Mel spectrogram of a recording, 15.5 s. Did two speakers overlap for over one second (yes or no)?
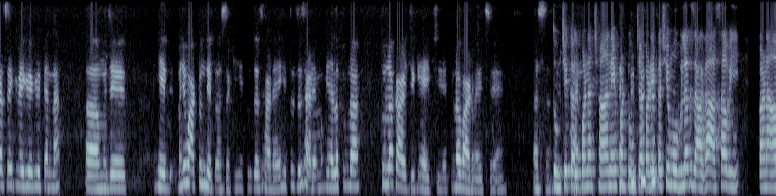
no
